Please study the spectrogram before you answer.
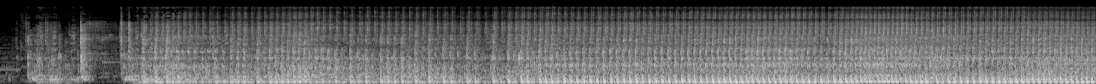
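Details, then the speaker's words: Yamaha Jupiter Z motorcycle starting and idling with a fast, light ticking knock over rough beat; engine also leaks/wet with oil and fouls spark plugs quickly. "Oke dah kedengarannya suaranya seperti ada klitik klitik sedikitkah"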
